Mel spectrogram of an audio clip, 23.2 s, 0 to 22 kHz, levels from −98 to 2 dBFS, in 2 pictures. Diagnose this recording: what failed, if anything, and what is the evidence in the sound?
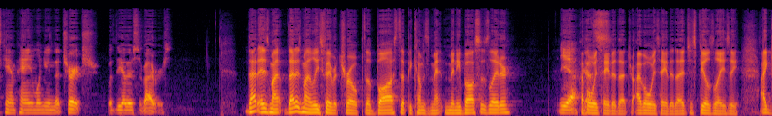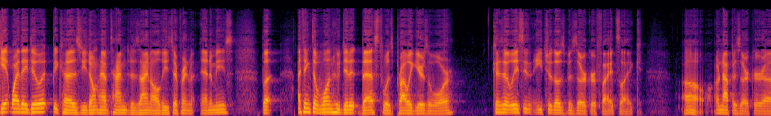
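Dropped samples at 18.24 s: a single sharp click, seen in the spectrum as a thin vertical line from low to high frequencies. Well under a millisecond of the speech is missing, far too little to remove any audible sound, so the waveform simply jumps from one value to a later one and that discontinuity is the click. The likely cause is at the driver or buffer stage, where a handful of samples were skipped during transfer.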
